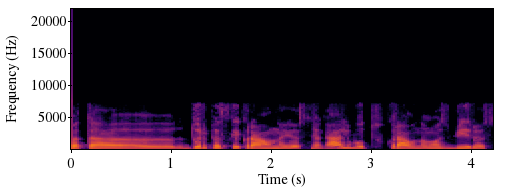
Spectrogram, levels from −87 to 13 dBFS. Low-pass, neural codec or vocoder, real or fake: 7.2 kHz; none; real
